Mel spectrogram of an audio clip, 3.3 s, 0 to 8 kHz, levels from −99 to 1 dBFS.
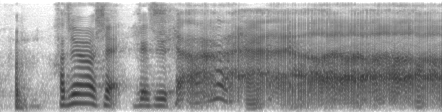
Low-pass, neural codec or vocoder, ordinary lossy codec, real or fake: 7.2 kHz; autoencoder, 22.05 kHz, a latent of 192 numbers a frame, VITS, trained on one speaker; none; fake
